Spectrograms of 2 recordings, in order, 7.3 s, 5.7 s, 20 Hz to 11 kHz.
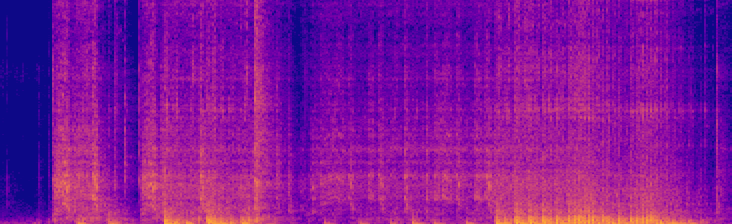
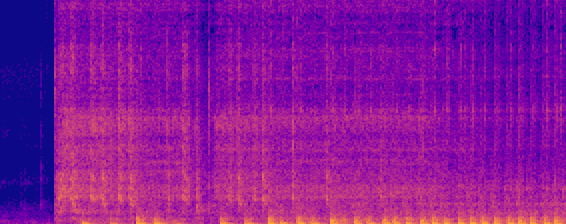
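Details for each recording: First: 2001 Honda 400EX ATV engine, on choke with some throttle: cranks, catches and runs rough a couple of seconds, revs briefly then stalls; restarted and ran fine after turning the choke down, cause unknown. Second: 2001 Honda 400EX ATV after a suspected lockup, started with choke: catches, stumbles briefly, then settles into an even, steady idle thump; running properly again, normal running.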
